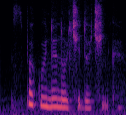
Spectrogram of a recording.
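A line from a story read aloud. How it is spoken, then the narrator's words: Quiet, gentle. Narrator (Russian): Он тихо сказал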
